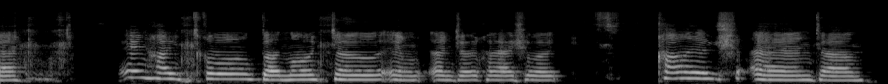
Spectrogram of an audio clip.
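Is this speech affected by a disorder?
Yes: Moebius syndrome.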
